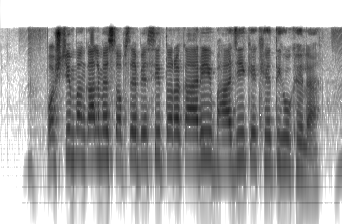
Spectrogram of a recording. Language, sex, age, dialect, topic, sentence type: Bhojpuri, male, 18-24, Northern, agriculture, statement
